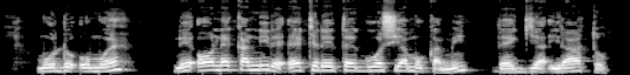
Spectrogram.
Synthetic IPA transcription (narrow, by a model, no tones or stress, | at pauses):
moːndoʔomwɛ | neʔɔnɛkaniɾɛʔɛkeɾetɛɡuɔɕjiamokami | ðɛɡiaʔiɾaːto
